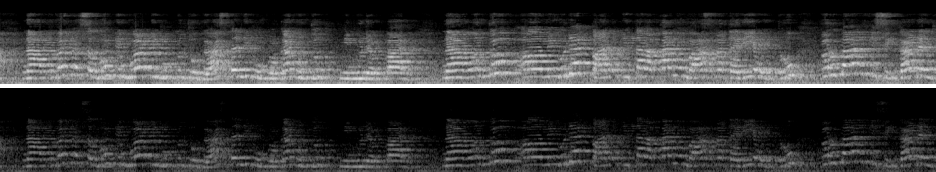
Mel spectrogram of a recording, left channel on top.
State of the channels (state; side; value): quieter; right; 23.2 dB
